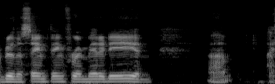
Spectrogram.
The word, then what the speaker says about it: Amity: And I'm doing the same thing for Amity. And I said it wrong. Thank you. Amity. Amity.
